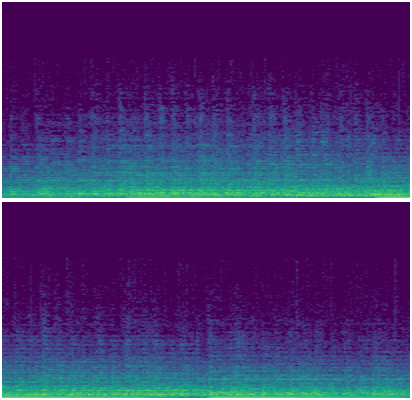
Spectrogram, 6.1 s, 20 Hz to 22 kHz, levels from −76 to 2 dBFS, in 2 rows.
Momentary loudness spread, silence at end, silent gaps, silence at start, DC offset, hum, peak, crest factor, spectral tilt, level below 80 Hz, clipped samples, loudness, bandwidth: 5 LU; 0 s; none; 0 s; under 0.1%; none; -4 dBFS; 14 dB; -7 dB/octave; -48 dBFS; under 0.1%; -18 LUFS; 10.5 kHz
